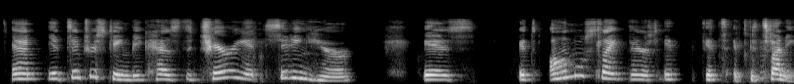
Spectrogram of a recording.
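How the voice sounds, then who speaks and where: Using a put-on character voice, a woman mumbles at a fairly slow pace and a fairly high pitch. Her intonation is lively. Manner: stuttering and mumbling.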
